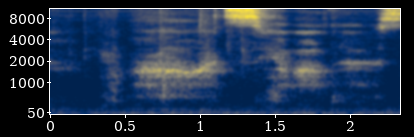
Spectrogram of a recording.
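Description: A woman whispering softly under her breath, with a few short hissing 's' sounds.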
